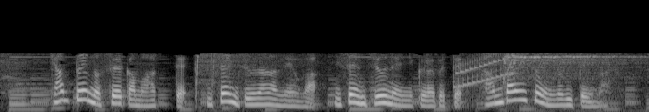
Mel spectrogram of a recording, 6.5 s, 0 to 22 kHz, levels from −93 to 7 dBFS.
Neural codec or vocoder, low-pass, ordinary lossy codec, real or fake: none; 3.6 kHz; MP3, 24 kbps; real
